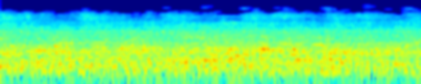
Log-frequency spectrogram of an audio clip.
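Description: Steady background noise of a large indoor arena, with indistinct voices mixed in.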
